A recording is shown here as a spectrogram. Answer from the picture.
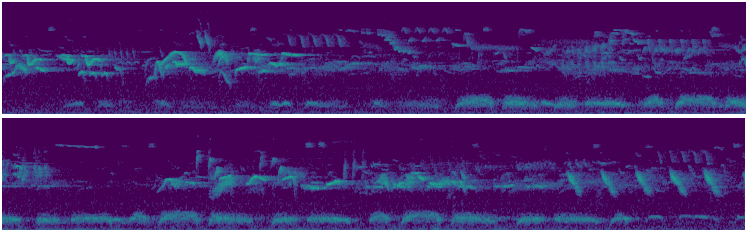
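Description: Dawn chorus recording: many birds chirping and singing at once, faint, with a lower repeated call running through the middle.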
